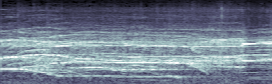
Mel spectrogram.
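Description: Female and male voices singing long held notes in harmony, their pitches bending and sliding down, over acoustic guitar and keyboard in a live acoustic duet.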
